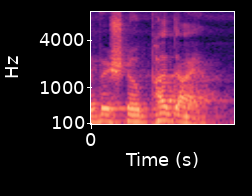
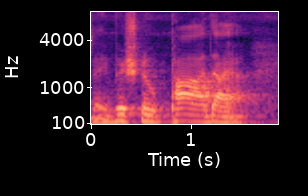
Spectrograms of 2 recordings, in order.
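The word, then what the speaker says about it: viṣṇu-pādāya: Vishnu pod aya Sheela Prophet himself sometimes corrected devotees who would say vishnu padilla which remains a common mispronunciation up to the present Vishnu pod aiya Krishna preached I oh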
